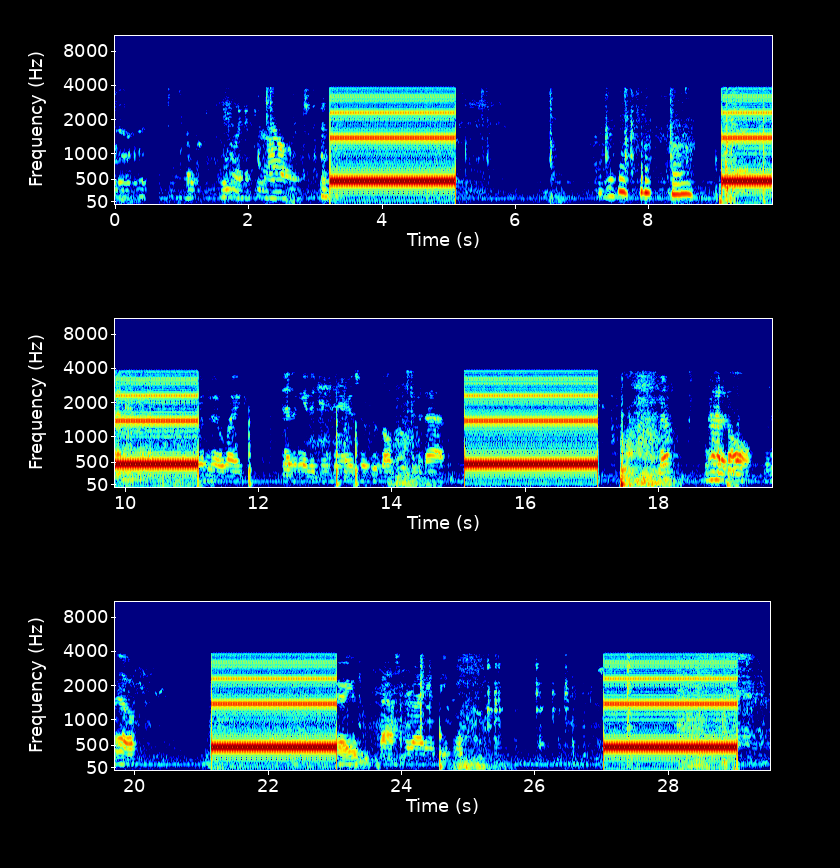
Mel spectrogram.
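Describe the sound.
A telephone ringback tone on a call to IOU Financial sounds five times in a steady rhythm, each ring a loud, buzzy two-second tone, while a voice talks in the gaps between rings, all thin and phone-filtered.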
